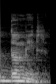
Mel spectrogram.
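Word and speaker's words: ضمير: কিন্তু যেহেতু আমরা দতকে দ উচ্চারণ করার একটা প্রবণতা আমাদের দিকে আছে, আমরা অনেক সময় দমিরকে জমিরও বলে, তো এটা হচ্ছে মার্দি, মার্জি।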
